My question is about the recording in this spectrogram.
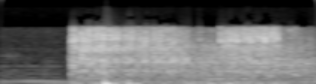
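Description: A sudden loud rushing noise with low rumbling thumps, starting about half a second in and running on steadily.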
